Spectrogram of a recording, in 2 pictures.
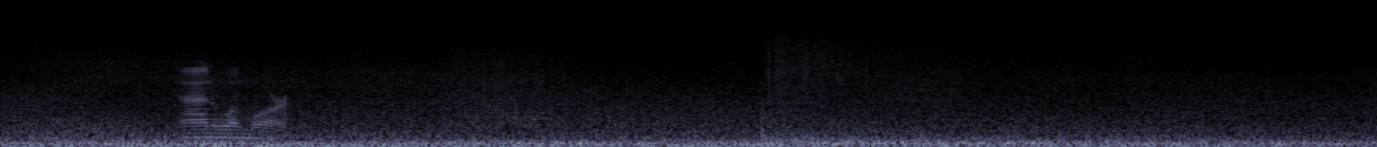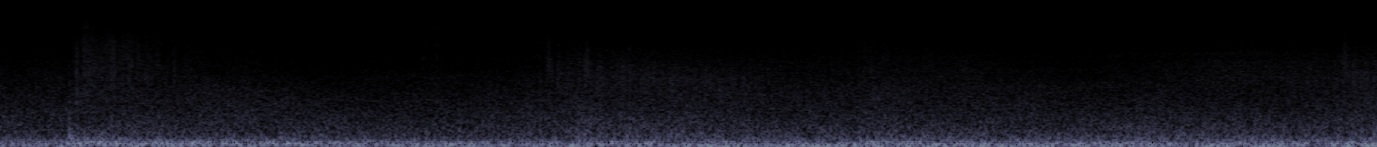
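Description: Warship flash fire explosions rumble in the Ultimate Admiral Dreadnoughts naval battle game, a heavy continuous roar of blasts and sea-like noise, with someone speaking briefly early on.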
